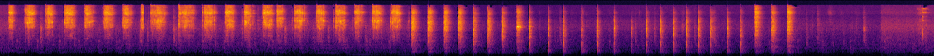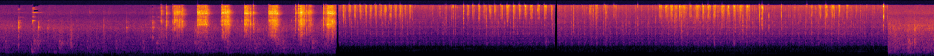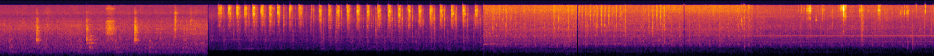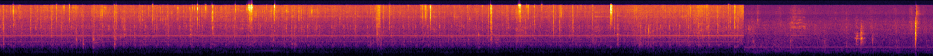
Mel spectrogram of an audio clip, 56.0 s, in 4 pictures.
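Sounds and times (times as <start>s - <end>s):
clicks and knocks of parts: 15.9s - 19.1s
screws driven into metal: 16.4s - 19.1s.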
